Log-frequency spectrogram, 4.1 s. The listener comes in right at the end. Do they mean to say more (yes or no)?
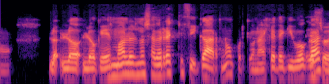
no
